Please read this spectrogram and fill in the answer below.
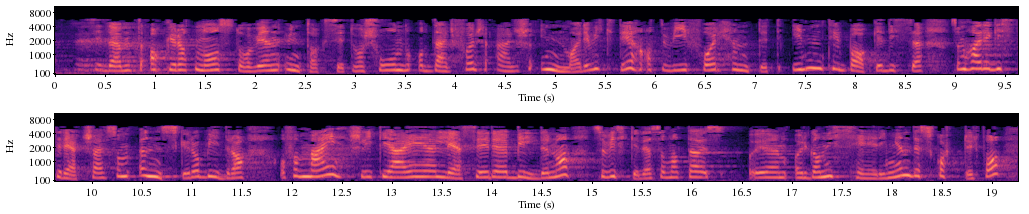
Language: Norwegian Bokmål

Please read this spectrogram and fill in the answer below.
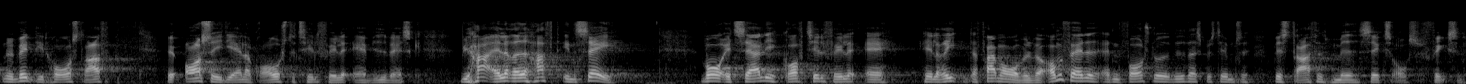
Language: Danish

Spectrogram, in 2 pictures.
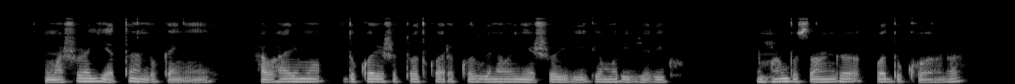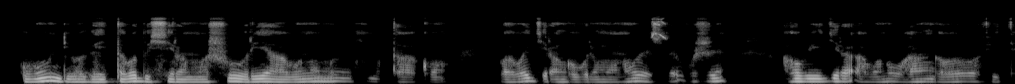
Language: Kinyarwanda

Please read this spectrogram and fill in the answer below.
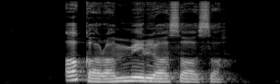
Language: Igbo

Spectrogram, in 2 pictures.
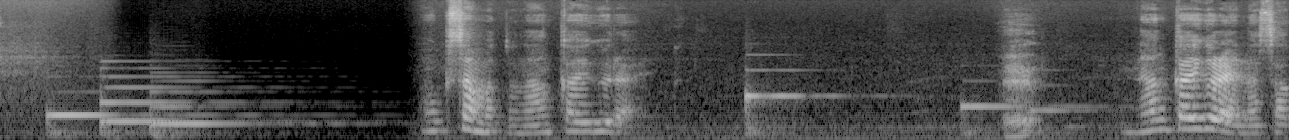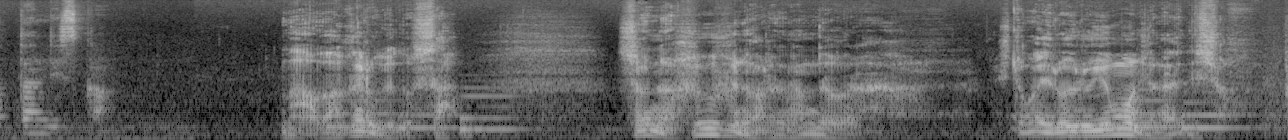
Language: Japanese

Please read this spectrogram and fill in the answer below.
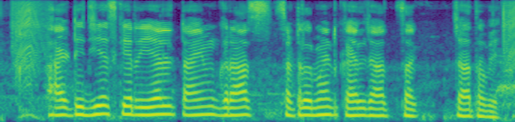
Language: Bhojpuri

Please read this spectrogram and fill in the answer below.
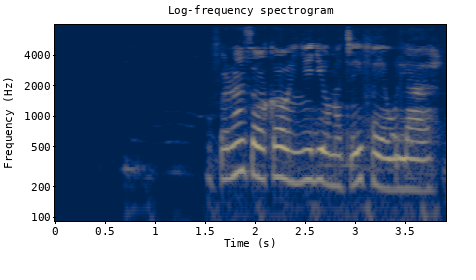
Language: Swahili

